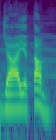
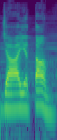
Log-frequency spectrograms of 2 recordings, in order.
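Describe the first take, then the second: The two takes are said the same way.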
